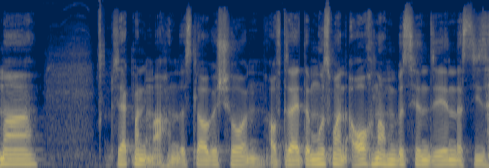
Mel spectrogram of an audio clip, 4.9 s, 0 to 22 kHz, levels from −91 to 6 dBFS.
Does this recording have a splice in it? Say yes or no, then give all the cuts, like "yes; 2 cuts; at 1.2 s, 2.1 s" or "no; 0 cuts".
yes; 3 cuts; at 1.0 s, 1.4 s, 2.9 s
